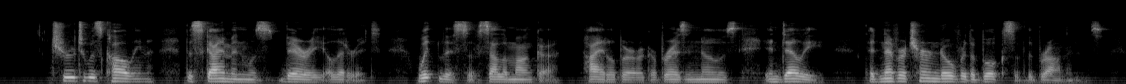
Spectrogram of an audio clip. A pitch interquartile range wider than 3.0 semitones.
Yes: average, 3.4 semitones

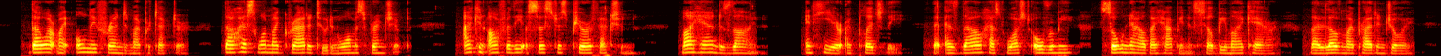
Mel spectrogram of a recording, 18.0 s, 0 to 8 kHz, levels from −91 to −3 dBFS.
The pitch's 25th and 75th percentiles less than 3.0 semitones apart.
No: average, 3.5 semitones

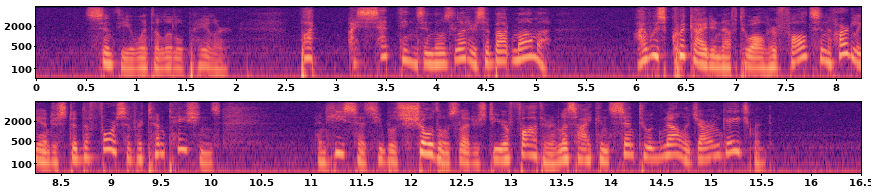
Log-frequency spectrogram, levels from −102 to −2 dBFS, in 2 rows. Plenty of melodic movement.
Yes: wide, 8.4 semitones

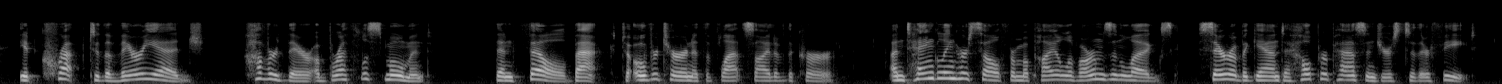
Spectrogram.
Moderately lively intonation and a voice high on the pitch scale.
Yes: average, 4.6 semitones; high, 195 Hz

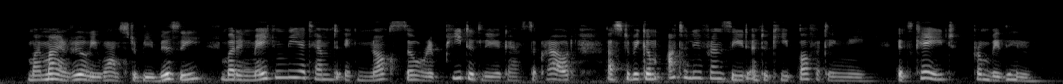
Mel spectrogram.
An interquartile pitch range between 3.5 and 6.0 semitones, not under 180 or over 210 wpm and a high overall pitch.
Yes: average, 5.1 semitones; average, 185 wpm; high, 230 Hz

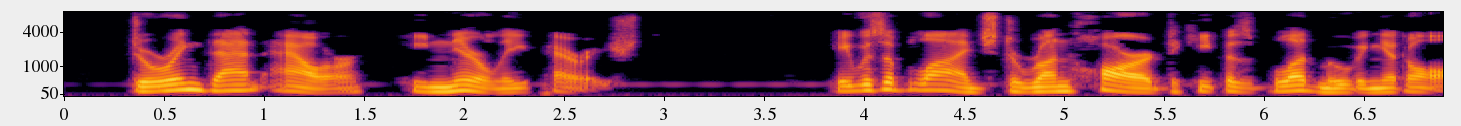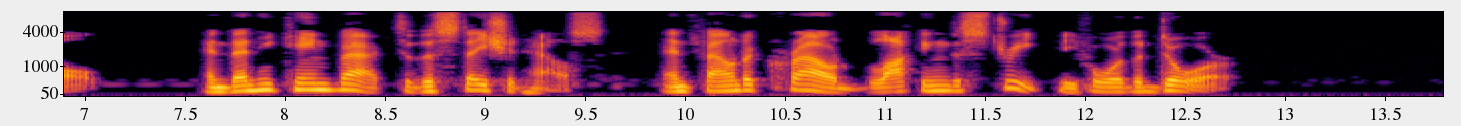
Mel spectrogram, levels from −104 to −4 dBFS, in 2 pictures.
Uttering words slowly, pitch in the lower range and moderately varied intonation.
No: average, 160 wpm; low, 125 Hz; average, 4.9 semitones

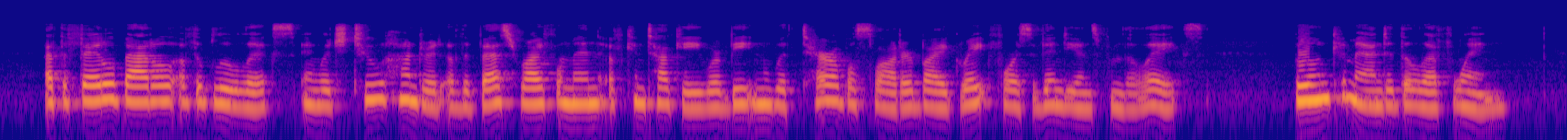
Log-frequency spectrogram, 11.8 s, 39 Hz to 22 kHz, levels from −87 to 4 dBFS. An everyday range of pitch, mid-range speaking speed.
Yes: average, 3.4 semitones; average, 190 wpm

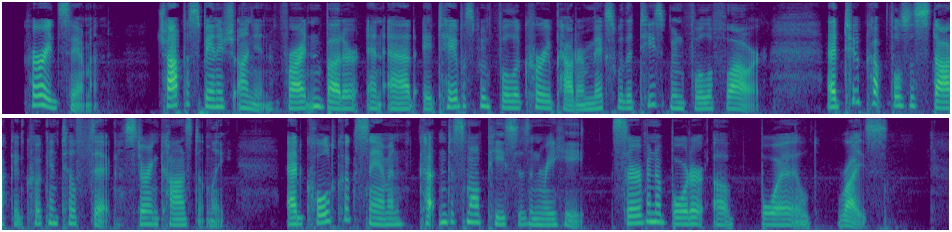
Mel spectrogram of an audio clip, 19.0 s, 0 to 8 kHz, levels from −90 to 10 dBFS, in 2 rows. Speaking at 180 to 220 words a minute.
No: average, 160 wpm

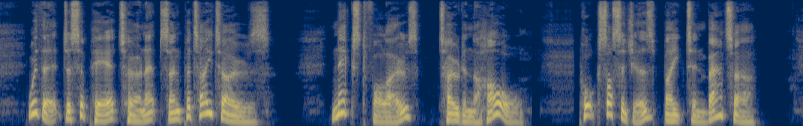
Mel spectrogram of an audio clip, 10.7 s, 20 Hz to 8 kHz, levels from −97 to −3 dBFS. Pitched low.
Yes: low, 110 Hz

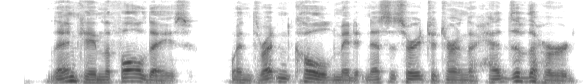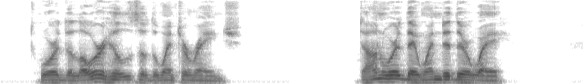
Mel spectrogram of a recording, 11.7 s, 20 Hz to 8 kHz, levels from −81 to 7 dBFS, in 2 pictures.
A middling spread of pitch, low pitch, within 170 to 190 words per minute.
No: average, 3.6 semitones; very low, 95 Hz; average, 160 wpm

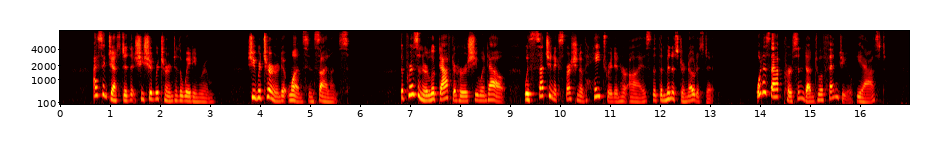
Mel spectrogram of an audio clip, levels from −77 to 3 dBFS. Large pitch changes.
Yes: wide, 8.8 semitones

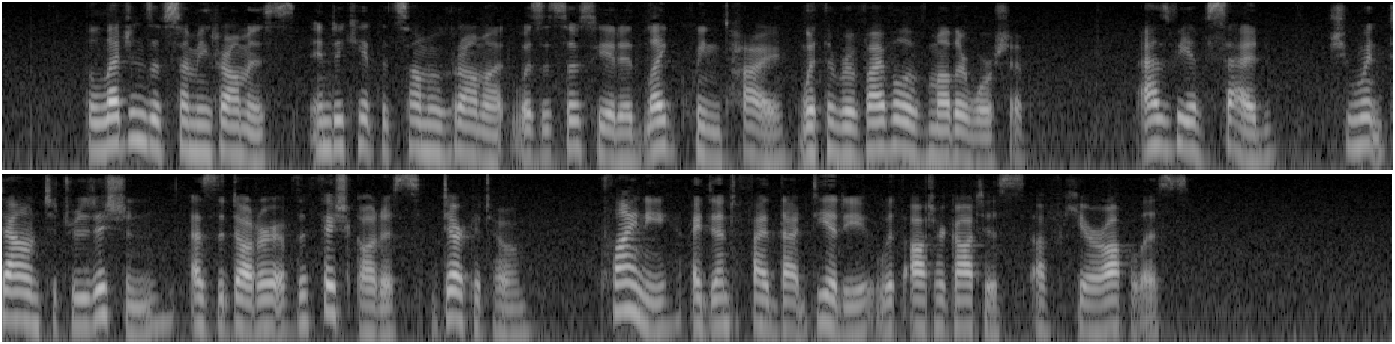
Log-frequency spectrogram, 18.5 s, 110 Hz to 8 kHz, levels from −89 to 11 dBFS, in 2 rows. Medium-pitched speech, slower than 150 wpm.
Yes: medium, 170 Hz; average, 140 wpm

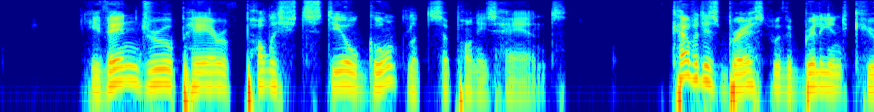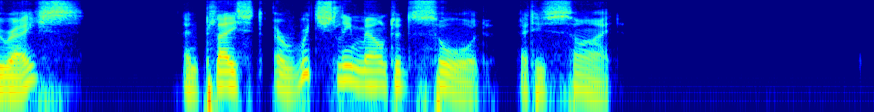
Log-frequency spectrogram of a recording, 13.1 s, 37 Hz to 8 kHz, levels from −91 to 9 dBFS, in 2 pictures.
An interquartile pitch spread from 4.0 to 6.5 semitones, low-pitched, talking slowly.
Yes: average, 5.3 semitones; low, 120 Hz; slow, 130 wpm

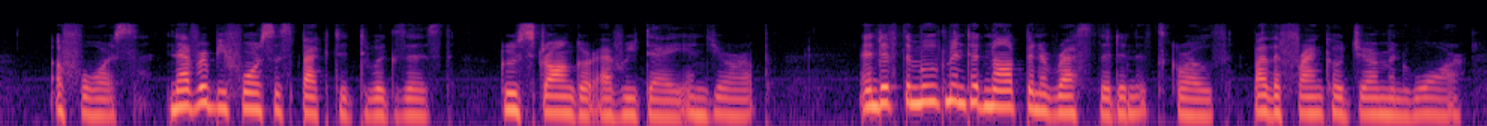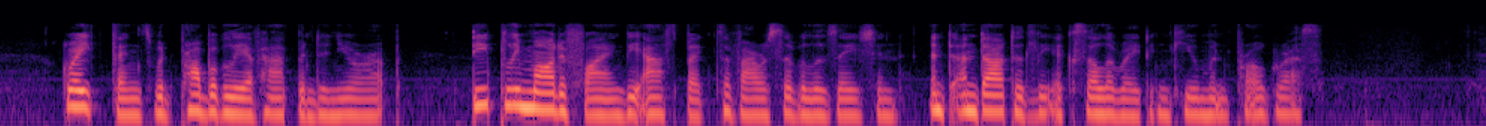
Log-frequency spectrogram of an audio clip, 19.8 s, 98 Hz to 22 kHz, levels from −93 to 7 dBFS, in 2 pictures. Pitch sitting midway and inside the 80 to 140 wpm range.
No: medium, 170 Hz; average, 150 wpm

